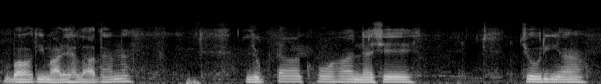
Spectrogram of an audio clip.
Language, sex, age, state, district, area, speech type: Punjabi, male, 18-30, Punjab, Shaheed Bhagat Singh Nagar, rural, spontaneous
